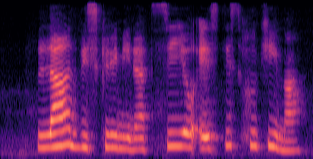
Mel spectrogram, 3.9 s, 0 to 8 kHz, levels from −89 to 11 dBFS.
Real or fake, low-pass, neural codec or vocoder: fake; 7.2 kHz; codec, 16 kHz, 0.8 kbps, ZipCodec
